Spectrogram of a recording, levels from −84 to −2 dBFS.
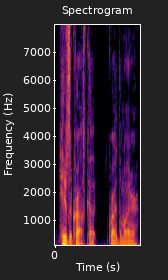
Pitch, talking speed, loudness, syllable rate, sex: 85 Hz, 245 wpm, -21 LUFS, 6.7 syllables/s, male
